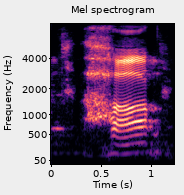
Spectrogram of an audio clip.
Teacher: یہ ہا سینے سے ادا نہیں ہوتی، بلکہ حلق کے نچلے حصے سے ادا ہوتی ہے ، وہ والا حصہ جو سینے کے قریب ہے اس سے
